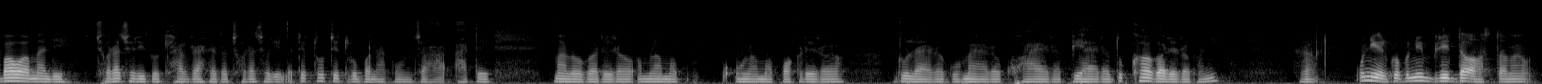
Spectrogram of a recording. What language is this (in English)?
Nepali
